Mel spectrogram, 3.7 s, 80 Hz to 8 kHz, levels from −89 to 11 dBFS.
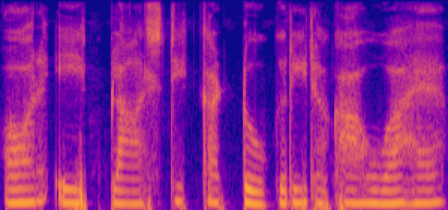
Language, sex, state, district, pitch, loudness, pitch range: Hindi, female, Jharkhand, Deoghar, 185 Hz, -17 LUFS, 180-190 Hz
